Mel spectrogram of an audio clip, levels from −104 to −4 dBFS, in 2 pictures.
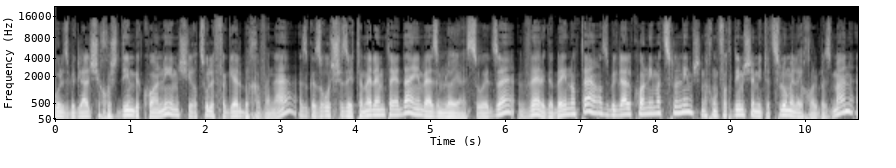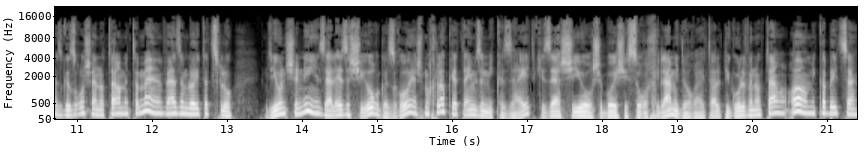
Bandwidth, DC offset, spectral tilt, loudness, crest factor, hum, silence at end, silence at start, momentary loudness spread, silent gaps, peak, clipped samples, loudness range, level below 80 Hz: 16 kHz; under 0.1%; -6 dB/octave; -18 LUFS; 16 dB; none; 0 s; 0 s; 5 LU; none; 0 dBFS; under 0.1%; 2 LU; -38 dBFS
